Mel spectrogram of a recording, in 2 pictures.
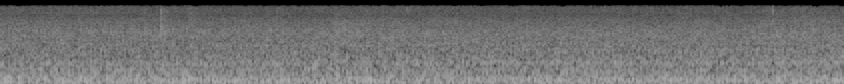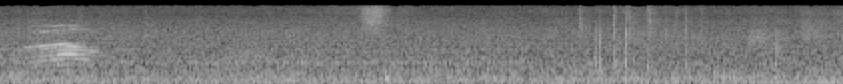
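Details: Indoor play between two cats, a two-month-old Lynx Point Ragdoll/Javanese kitten named Khan and an adult Applehead Flamepoint Siamese rescue named Toby; one short rising-falling harmonic meow midway, over a steady low room hum.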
